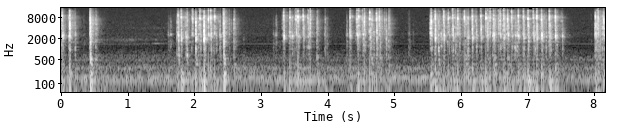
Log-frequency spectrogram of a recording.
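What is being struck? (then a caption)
Mechanical keyboard with plastic keycaps. Fingertips type on a backlit mechanical keyboard with plastic keycaps and blue clicky switches. Bright, sharp clicks come in bursts separated by short pauses, with almost no low end and no ring after each keystroke. The longest run comes near the end.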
